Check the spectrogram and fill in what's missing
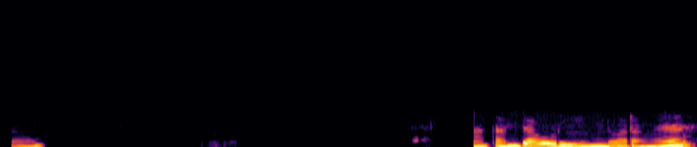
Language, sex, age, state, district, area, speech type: Tamil, female, 30-45, Tamil Nadu, Coimbatore, rural, conversation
